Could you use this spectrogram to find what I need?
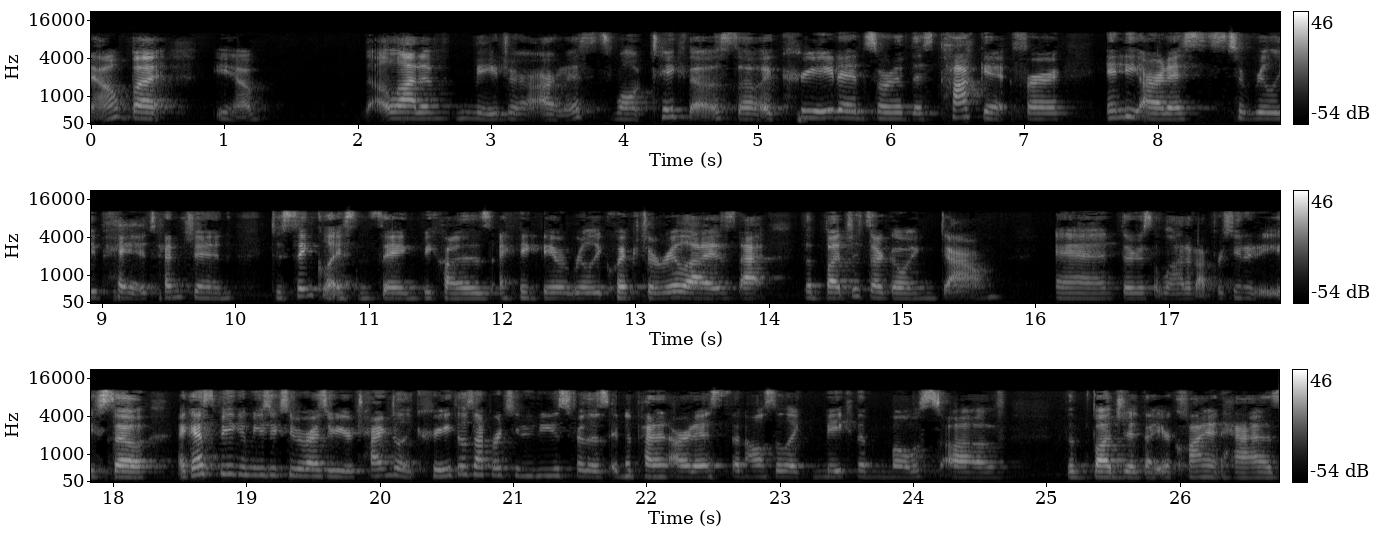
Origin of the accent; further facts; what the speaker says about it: Michigan, United States; growing up in Michigan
